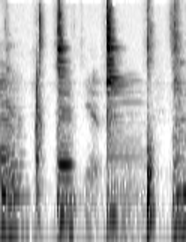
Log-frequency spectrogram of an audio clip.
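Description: Acoustic guitar strummed in short chord strokes, about four strums with uneven gaps, each ringing briefly before the next.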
